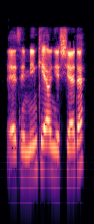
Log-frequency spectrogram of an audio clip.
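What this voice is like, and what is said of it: Peter Sellers Clouseau mock French accent. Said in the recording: “a bit of Inspector Clouseau ... doing an impression of Peter Sellers being racist to the French”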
